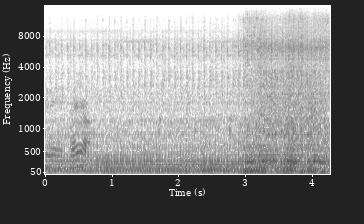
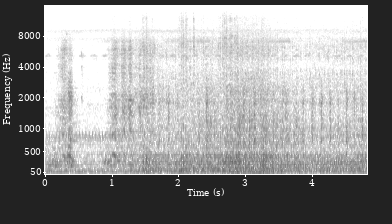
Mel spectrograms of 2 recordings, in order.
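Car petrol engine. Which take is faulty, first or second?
second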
